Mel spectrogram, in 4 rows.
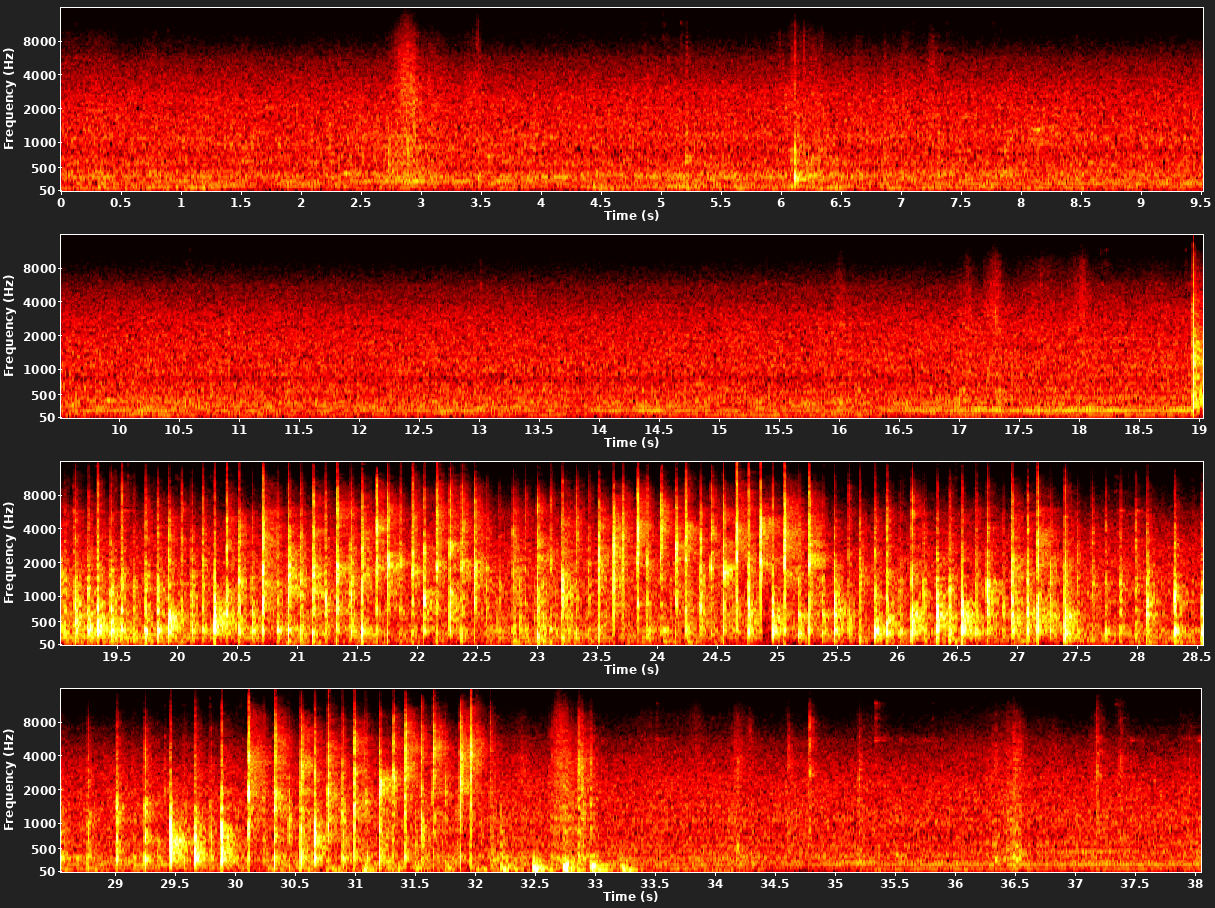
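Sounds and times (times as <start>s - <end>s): hands patting a body: 18.9s - 33.6s.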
